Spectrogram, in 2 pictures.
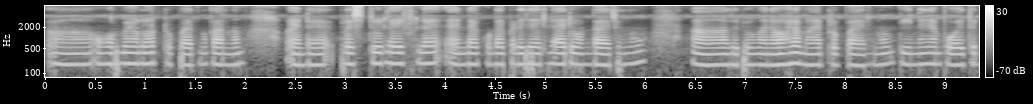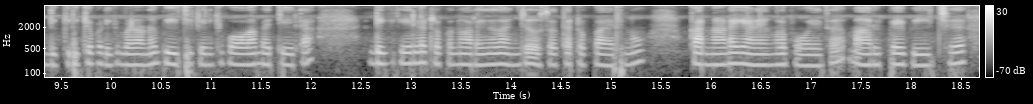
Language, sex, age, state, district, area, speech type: Malayalam, female, 18-30, Kerala, Alappuzha, rural, spontaneous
